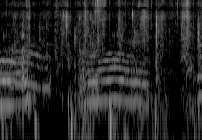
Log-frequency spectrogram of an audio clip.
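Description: Newborn puppies crying with thin, high-pitched, wavering squeals, fairly quiet, one cry drawn out about a second in. A few short wet clicks from the mother dog licking sound among them.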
